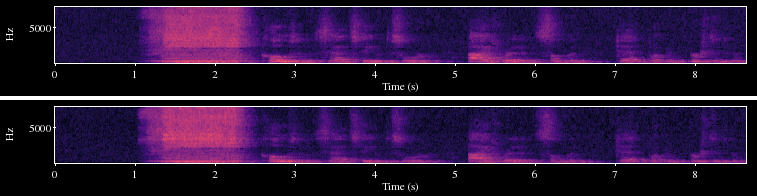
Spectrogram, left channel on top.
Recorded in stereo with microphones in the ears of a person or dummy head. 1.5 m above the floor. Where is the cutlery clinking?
No cutlery clinking in this recording.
